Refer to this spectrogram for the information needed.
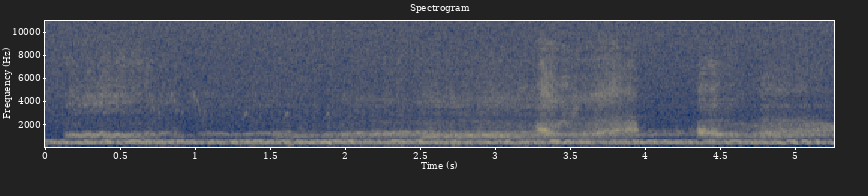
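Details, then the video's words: Black grouse at a lek with females present, Krasny Bor, Russia, during the peak of display: a continuous rolling, bubbling chorus, with two harsh hissing sneezes breaking through near the end. "Тетерев. Самки на току. Black Grouse lek."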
